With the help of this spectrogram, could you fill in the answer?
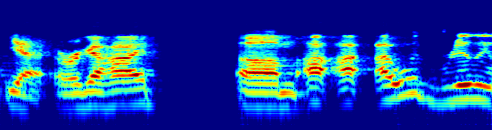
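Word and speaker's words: Urhoghide: Is that how you pronounce? Yeah, Ergahide.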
